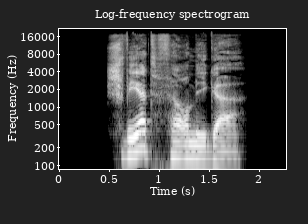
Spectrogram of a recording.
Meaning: inflection of schwertförmig: 1. strong/mixed nominative masculine singular 2. strong genitive/dative feminine singular 3. strong genitive plural
- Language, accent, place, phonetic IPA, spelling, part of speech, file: German, Germany, Berlin, [ˈʃveːɐ̯tˌfœʁmɪɡɐ], schwertförmiger, adjective, De-schwertförmiger.ogg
